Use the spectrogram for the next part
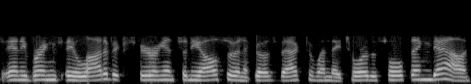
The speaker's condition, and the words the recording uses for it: No condition.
